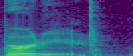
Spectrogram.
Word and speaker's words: Bertie: B-E-R-T-I-E. – Oh, it's still Birdie. – Birdie. – That's pronounced Birdie.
